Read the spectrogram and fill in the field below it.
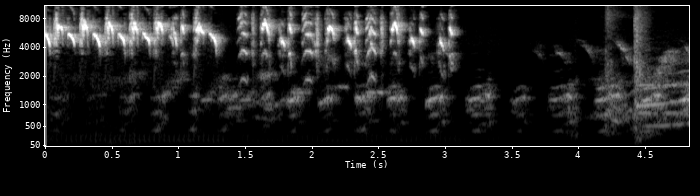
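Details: Sogon singing, recorded as a lure to set a kept sogon singing: a long, fast, high chattering trill with soft lower notes beneath, fading into sparse low notes and a brief noisy burst.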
